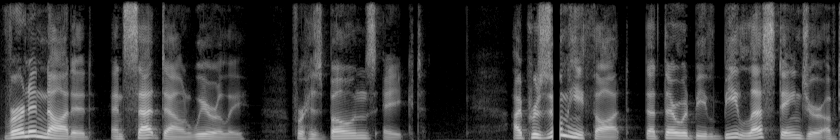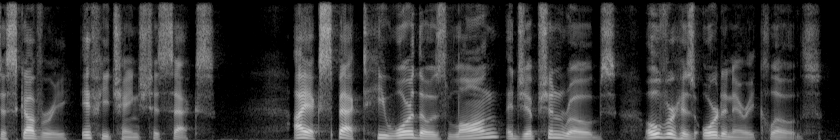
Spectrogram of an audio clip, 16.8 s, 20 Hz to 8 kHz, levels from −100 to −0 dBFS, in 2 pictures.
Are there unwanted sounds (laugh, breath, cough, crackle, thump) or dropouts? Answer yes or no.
yes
